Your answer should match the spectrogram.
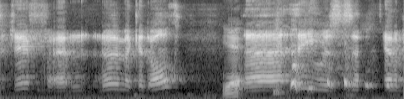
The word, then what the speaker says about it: Nurmagomedov: And the news out there, mate, is that the match between Khabib, how do you pronounce it, Jeff? Nurmagomedov.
